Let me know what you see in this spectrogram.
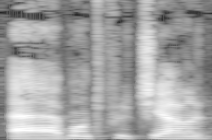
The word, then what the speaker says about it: Montepulciano: Ask Jean to find the best Montepulciano, I can never say that right, in Dublin. – Montepulciano.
